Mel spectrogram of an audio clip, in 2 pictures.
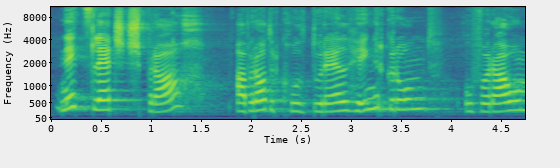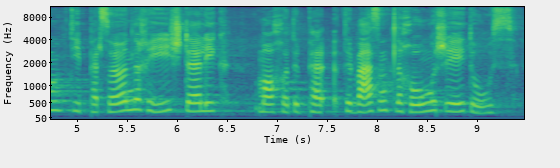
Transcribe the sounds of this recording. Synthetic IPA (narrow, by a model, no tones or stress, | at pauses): nɪt̚t͡slɛt͡stʃpɾɑːχ | ʔɑbəɾodəɾkʰʊltuɾɛlɦɪnəɾɡɾʊndʊfɔɾɑləmd̥ipʰɛɾsøːnlɪχiiːʃtɛliɡ | mɑχəd̥əɾvæːsn̩tləχʊnəɾʃiːduːs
